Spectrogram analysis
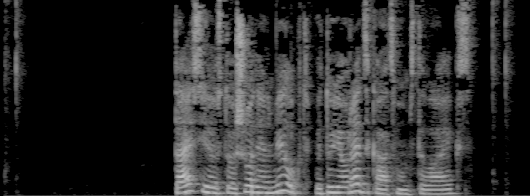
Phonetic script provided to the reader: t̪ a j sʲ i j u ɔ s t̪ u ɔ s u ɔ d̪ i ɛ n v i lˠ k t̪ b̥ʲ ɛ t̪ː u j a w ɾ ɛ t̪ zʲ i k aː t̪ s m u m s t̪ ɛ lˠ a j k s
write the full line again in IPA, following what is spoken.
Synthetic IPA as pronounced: t̪ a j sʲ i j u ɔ s t̪ u ɔ ʃ u ɔ d̪ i ɛ n v i lˠ k t̪ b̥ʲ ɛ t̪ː u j a w ɾ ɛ d̪ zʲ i k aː t̪ s m u m s t̪ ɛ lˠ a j k s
